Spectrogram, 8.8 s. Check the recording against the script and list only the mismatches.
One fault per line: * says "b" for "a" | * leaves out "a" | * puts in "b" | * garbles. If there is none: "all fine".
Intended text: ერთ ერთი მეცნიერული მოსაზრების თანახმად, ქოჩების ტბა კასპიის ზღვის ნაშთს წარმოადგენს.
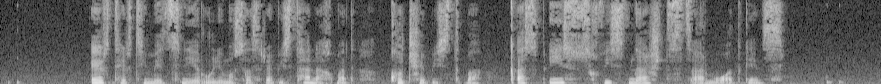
all fine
